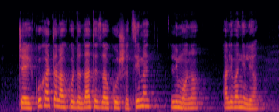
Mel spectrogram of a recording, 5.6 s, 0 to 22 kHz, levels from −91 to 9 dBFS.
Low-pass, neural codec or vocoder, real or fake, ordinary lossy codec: 14.4 kHz; vocoder, 44.1 kHz, 128 mel bands every 256 samples, BigVGAN v2; fake; none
